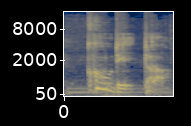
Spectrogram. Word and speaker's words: coup d'état: In France, we would say coup d'état. Un coup d'état. Coup d'état. Coup d'état. Okay. So now I know how to pronounce that. It doesn't really pronounce like it looks, but hey, if you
